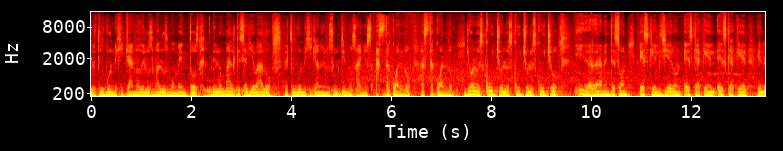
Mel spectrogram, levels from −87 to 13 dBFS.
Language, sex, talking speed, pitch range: English, male, 205 wpm, 120-140 Hz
